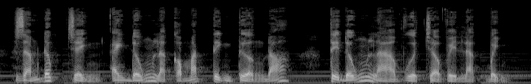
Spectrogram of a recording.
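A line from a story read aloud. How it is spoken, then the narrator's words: Scoffing reply. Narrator (Vietnamese): Tạ Vũ cười khẩy đáp lại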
